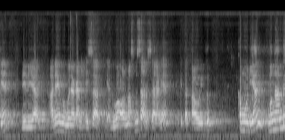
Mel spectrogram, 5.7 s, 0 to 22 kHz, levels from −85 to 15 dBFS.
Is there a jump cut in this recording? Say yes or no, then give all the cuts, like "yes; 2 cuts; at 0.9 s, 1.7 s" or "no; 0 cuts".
no; 0 cuts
